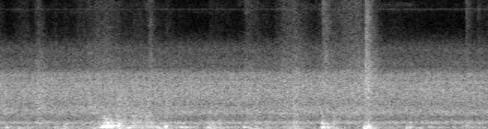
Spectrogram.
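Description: Steady hiss of room noise with a few soft knocks and clunks, about one and a half, four and a half and five seconds in.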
